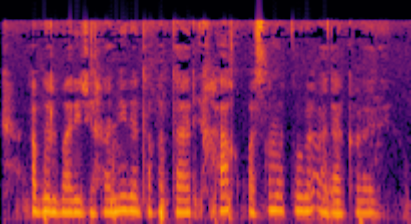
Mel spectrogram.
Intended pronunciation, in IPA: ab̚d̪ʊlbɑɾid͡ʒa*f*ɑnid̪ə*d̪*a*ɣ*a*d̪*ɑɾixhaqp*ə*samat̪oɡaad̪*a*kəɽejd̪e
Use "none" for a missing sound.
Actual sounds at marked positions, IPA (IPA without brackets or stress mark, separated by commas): h, d̪, ɣ, t̪, ə, ɑ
